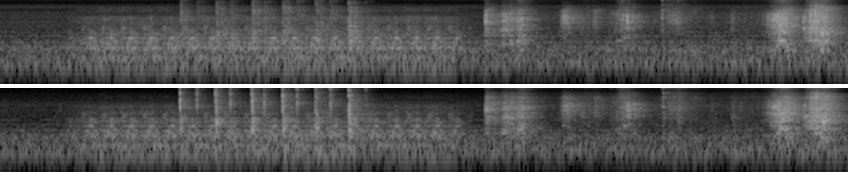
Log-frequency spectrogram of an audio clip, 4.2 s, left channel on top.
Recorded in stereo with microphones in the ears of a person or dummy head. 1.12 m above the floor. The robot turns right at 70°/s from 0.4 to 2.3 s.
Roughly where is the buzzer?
No buzzer in this recording.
